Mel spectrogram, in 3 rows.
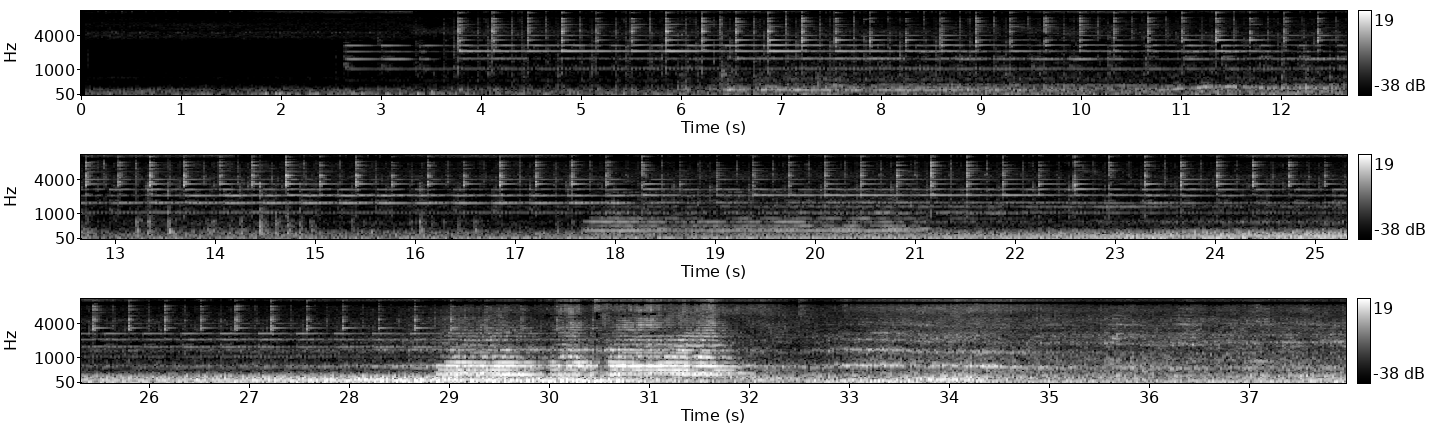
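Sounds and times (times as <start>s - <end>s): train rumble: 0.1s - 37.9s
electronic crossing bell ringing: 2.6s - 31.8s
mechanical crossing bell striking: 2.6s - 31.8s
locomotive horn blast: 17.7s - 21.2s, 28.8s - 33.7s.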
